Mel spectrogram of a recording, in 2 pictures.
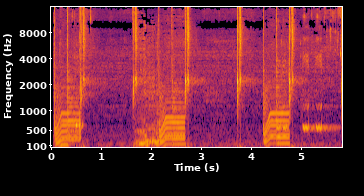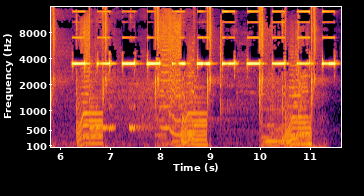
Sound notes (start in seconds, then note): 0.0 upbeat music; 6.2 fast beeping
